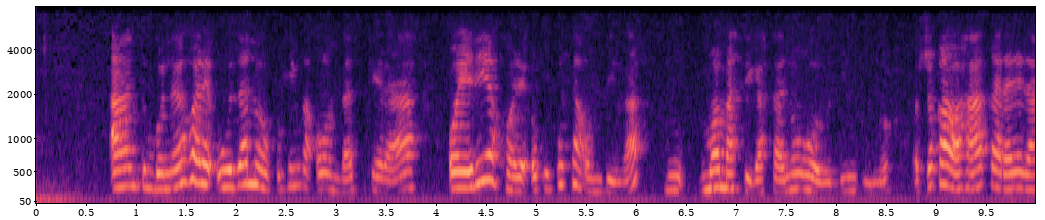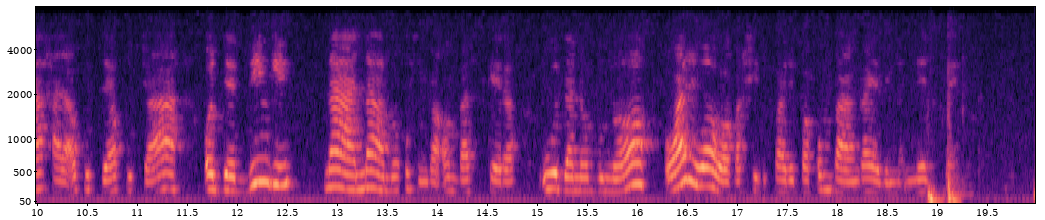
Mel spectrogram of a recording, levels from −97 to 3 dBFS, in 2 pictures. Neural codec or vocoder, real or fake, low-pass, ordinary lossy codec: none; real; 7.2 kHz; Opus, 24 kbps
